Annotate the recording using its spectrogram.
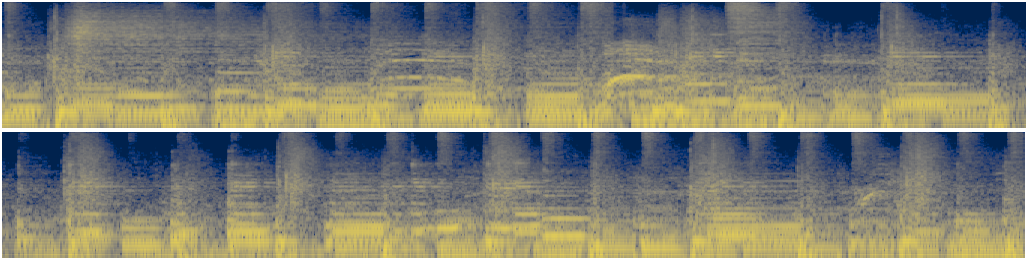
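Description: Live blues band playing: electric guitar over bass guitar and drums, with a steady beat.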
